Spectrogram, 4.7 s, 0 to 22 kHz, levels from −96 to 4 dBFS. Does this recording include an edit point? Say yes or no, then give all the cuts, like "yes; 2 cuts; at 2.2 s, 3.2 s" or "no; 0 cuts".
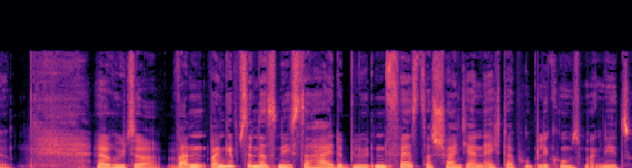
no; 0 cuts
